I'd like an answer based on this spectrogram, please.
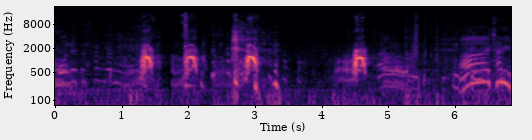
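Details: Protecting a child during grandfather's farm work, a puppy gives four abrupt barks spaced about a second apart, followed by a person's drawn-out voice at the end.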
